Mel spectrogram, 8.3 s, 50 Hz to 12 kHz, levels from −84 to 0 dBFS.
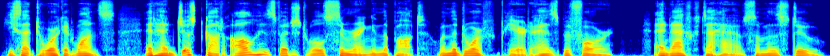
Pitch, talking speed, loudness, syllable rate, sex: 100 Hz, 225 wpm, -20 LUFS, 5.5 syllables/s, male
